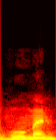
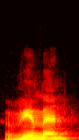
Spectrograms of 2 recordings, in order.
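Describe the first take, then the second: First: वुमेन starting with "wu"; singular वुमेन, "oo" in the first syllable; singular pronunciation. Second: वीमेन starting with "wi"; plural pronunciation. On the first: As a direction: say वुमेन as "WU-men", rounded first vowel. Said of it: "अगर singular हो". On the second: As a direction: say वीमेन as "WI-men", ee-like first vowel. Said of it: "जिसे वी बोला जाता है।". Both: Shown as a demonstration.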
